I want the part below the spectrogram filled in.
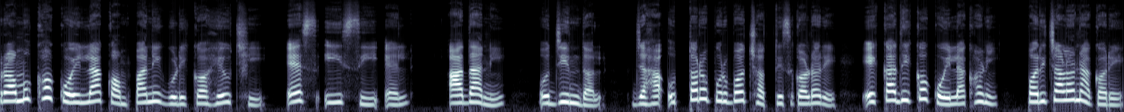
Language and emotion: Odia, neutral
